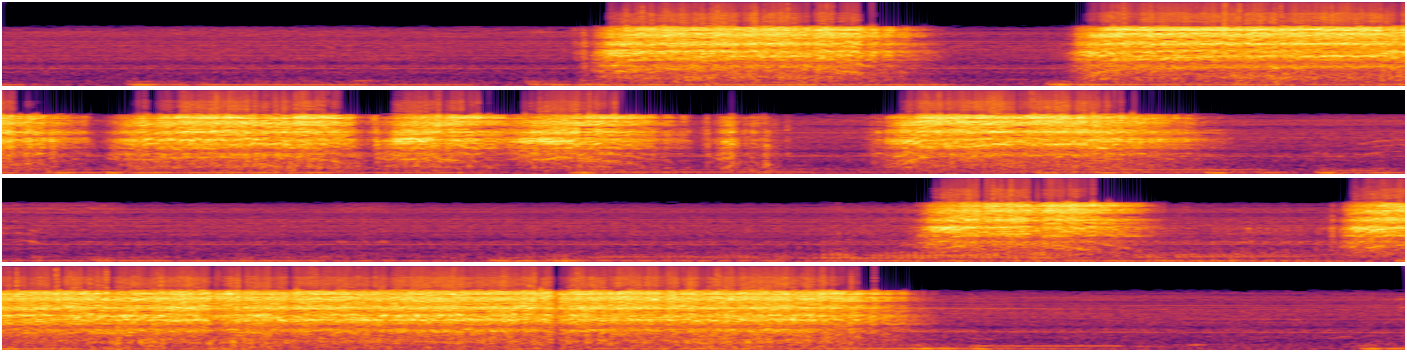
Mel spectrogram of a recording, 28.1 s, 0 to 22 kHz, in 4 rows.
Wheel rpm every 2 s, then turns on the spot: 0, 100, 70, 140, 90, 60, 50, 0, 0, 50, 110, 230, 190, 0.
none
